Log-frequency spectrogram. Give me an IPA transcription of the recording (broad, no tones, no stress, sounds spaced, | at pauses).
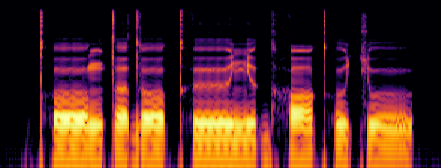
kʰ oː ŋ t ɤ d oː kʰ ɯː ɲ ɯ ɡ h ɔ kʰ u c uː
